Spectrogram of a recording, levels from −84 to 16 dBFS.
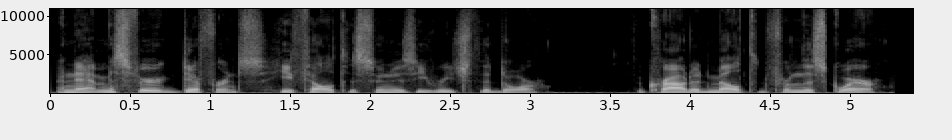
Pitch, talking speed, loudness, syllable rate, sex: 135 Hz, 210 wpm, -21 LUFS, 6.2 syllables/s, male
